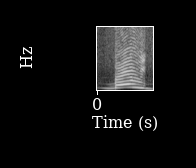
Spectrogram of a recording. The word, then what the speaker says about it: Boii: Bakın Latince, yani Boii nasıl bu o yani okunur? Bu açıkça boy diye okunur.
